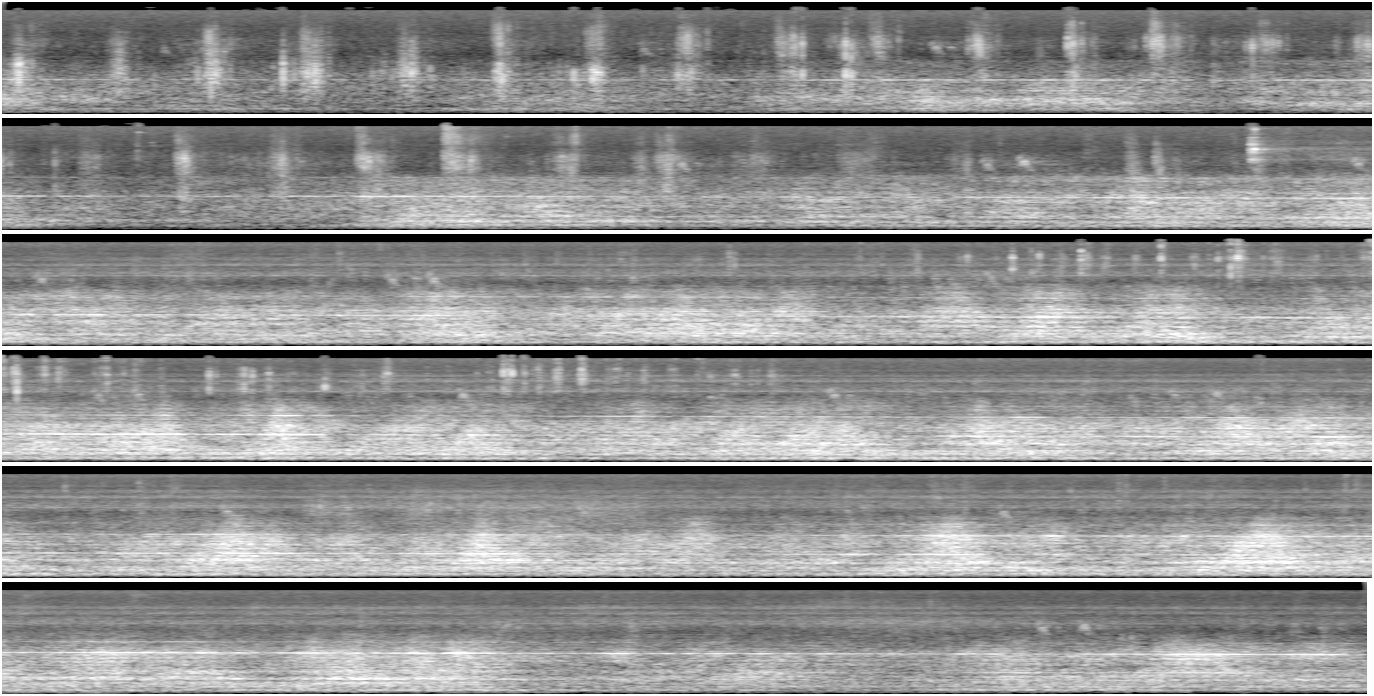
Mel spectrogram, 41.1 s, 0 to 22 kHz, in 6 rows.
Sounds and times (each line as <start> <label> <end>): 0.1 footsteps 12.8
